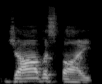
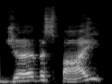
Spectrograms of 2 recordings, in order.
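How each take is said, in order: First: The first vowel sounds like the vowel in 'jar'. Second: The first vowel sounds like the vowel in 'jerk'. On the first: This is how people from elsewhere say it. "Everyone else pronounces it Jarvis Bay" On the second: This is how local people say it. "The locals pronounce it Jervis Bay"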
